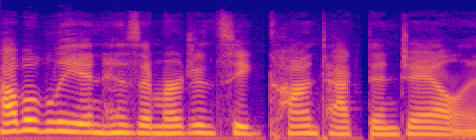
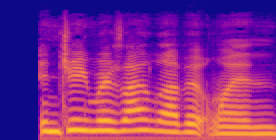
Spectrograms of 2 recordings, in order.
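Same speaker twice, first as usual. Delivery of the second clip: plain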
